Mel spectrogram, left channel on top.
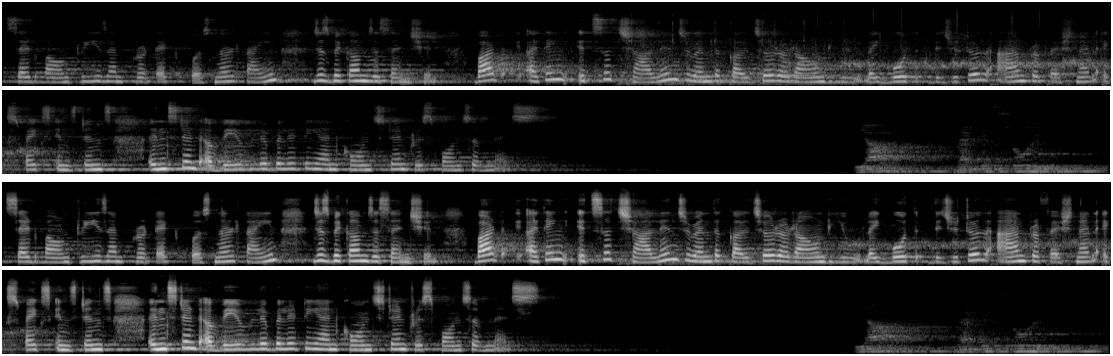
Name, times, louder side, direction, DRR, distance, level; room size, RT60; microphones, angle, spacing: voice 1, 0.0-5.0 5.2-16.5, right 5 dB, 60° right, 17 dB, 0.5 m, -24 dB
sound 1, 6.1-12.1, left 3 dB, 45° left, 1.1 m, -46 dB
voice 2, 19.6-20.2 20.5-21.6, equal, 85° left, -2 dB, 5.0 m, -42 dB
27.0 x 16.0 x 6.4 m, 2.6 s
head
